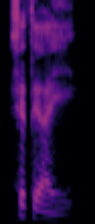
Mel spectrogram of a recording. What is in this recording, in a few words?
"swtw ahi", Apatani; Material Culture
